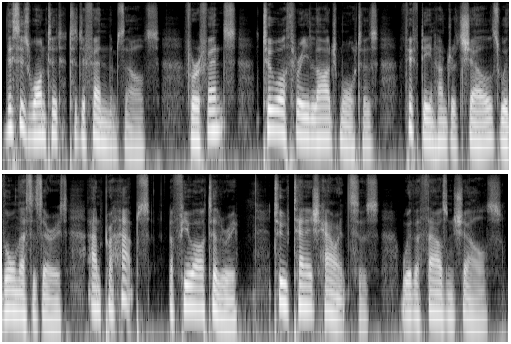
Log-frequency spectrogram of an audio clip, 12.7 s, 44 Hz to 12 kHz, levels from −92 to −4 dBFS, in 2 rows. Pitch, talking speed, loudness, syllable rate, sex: 115 Hz, 145 wpm, -19 LUFS, 5.0 syllables/s, male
